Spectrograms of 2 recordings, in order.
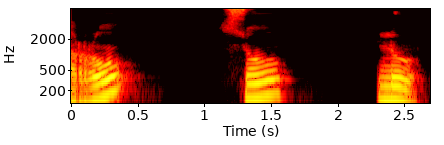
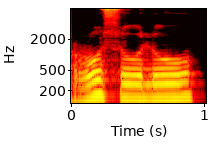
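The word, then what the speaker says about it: رسولُ: تو یہ خیال رکھا جائے تینوں کے اندر ساؤنڈ او کی آئے گی.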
